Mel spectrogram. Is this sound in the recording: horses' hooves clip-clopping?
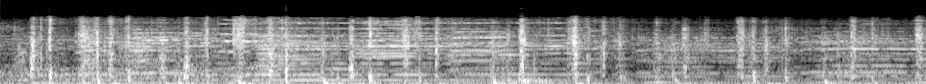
yes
